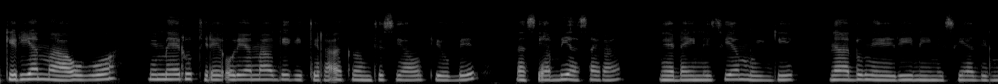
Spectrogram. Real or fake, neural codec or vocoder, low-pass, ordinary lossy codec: fake; codec, 24 kHz, 1 kbps, SNAC; none; none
